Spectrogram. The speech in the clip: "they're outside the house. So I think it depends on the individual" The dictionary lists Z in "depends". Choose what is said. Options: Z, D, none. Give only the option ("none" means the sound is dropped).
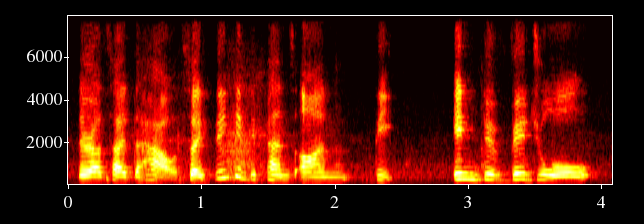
Z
